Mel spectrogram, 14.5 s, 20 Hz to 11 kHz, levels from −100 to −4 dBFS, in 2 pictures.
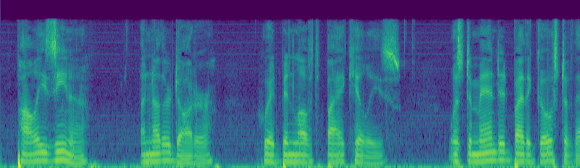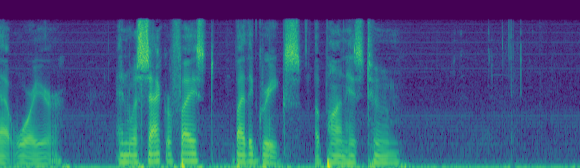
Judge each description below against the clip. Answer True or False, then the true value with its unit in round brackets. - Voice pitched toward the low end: True (100 Hz)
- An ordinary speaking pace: False (105 wpm)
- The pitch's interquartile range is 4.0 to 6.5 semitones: False (3.2 semitones)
